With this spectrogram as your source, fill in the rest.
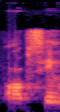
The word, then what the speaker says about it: obscene: तो आप देख रहे हो ऑब्सीन बोलेंगे ये सबको, लेकिन एस का प्रोनाउंसिएशन नहीं बोलना, दैट इज कॉल्ड ऑब्सीन।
